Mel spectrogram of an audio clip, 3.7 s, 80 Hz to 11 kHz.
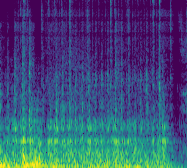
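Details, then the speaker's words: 2000 Stewart & Stevenson M1085A1 5-ton military diesel on old 24-volt batteries. Labored cranking about four beats a second, weakening and fading without catching; owner believes the batteries are cooked. "All right, 4 hours into this thing. I think these batteries are cooked, being as old as they are."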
